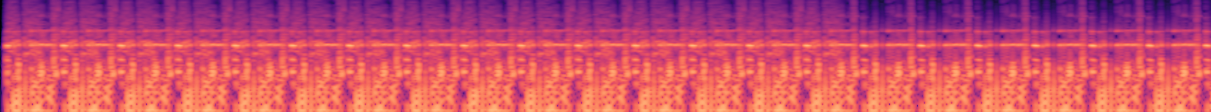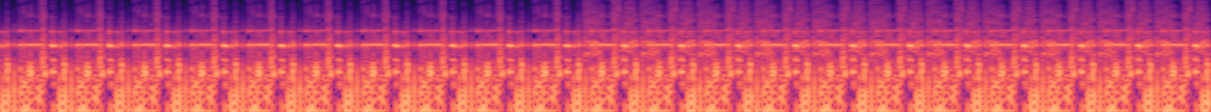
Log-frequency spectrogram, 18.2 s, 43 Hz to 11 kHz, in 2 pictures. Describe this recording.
005 - ALIEN MACHINE III
A mix of loops, forming a machine pattern look liking an alien or a futurist vintage machine, like a submarine, the engine sector of a spaceship, a laboratory or a sci-fi generic sound.
Made in a samsung cell phone (S3 mini), using looper app, my voice and body noises.
drone, science, abstract, travel, submarine, weird, sound, loop, space, future, alien, looper, lo-fi, effect, electronic, strange, spaceship, machine, time, horror, vintage, station, scientist, futuristic, sci-fi, engine, sfx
